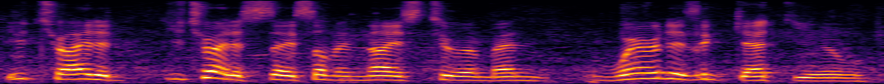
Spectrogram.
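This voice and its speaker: An actor playing a cocky small-time crook in an old radio detective drama, slangy and halting, repeating himself. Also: male voice, a little high, close to an everyday voice, poor audio. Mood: sour, hesitant. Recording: faint background noise, home recording.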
